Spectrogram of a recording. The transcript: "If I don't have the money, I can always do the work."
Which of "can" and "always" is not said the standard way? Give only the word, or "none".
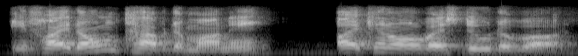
none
